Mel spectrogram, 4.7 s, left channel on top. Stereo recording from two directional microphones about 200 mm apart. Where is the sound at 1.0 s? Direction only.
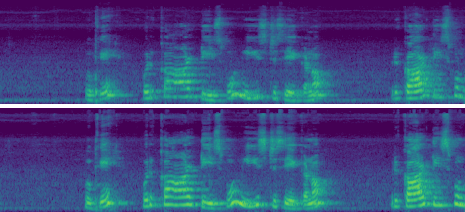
50° right (ahead or behind).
